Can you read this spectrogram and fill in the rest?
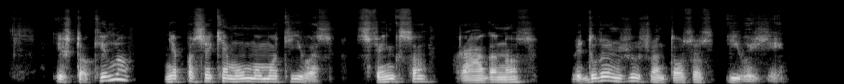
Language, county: Lithuanian, Utena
